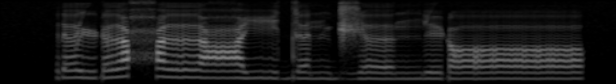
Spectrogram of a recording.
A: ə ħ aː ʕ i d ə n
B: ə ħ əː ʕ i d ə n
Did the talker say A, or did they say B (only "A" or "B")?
B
